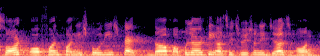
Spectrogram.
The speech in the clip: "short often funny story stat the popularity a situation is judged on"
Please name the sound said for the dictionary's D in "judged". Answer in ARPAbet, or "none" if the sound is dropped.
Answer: none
